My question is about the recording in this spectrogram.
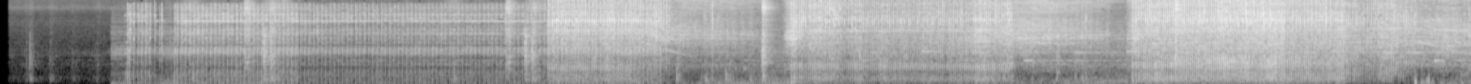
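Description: A jackhammer hammering in long, dense runs. It starts suddenly after a second or two of near silence, grows louder about a third of the way in, and is loudest again near the end.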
